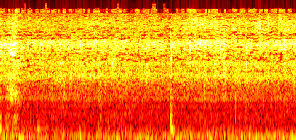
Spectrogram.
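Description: Taro root and prawn curry cooks in a pan, a soft, even sizzle running throughout with a couple of faint stirring taps, moderately close.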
